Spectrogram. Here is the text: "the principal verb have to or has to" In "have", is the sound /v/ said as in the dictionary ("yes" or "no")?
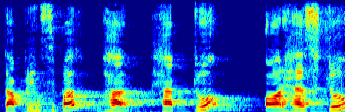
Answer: no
